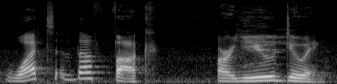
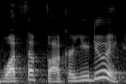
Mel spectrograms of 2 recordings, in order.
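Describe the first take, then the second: First: Drawn out slowly, each word weighted; mild mock confrontation, slow and heavy; slow emphatic challenge. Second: Said in the usual way. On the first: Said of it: "he pulled me aside and he said". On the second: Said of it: "And he said".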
